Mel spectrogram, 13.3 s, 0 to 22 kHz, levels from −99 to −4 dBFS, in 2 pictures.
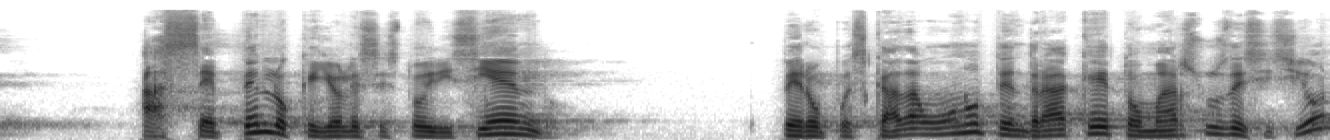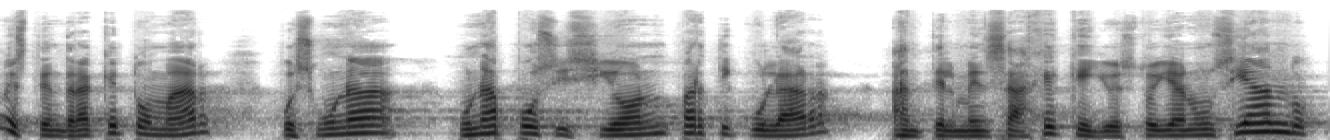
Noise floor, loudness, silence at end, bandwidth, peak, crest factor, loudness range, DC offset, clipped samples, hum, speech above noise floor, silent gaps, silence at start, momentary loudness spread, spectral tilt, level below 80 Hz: -77 dBFS; -17 LUFS; 0.05 s; 16 kHz; -2 dBFS; 16 dB; 2 LU; under 0.1%; under 0.1%; none; 60 dB; none; 0.7 s; 7 LU; -6.5 dB/octave; -50 dBFS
